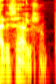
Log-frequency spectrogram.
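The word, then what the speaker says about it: Richarlison: Είναι, λέει, σωστή προφορά Ριτσάρλισον. Πολύ ωραία να τον προφέρουν σωστά αυτοί που είναι στη χώρα του. Εμεί δεν είμαστε Βραζιλιάνοι. Δεν είμαστε Πορτόγαλοι, είμαστε μόνο κύτταροι. Πώ το λέει, Ριτσάρλισον. CH. Ριτσάρλισον. Τελειώνει εκεί.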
